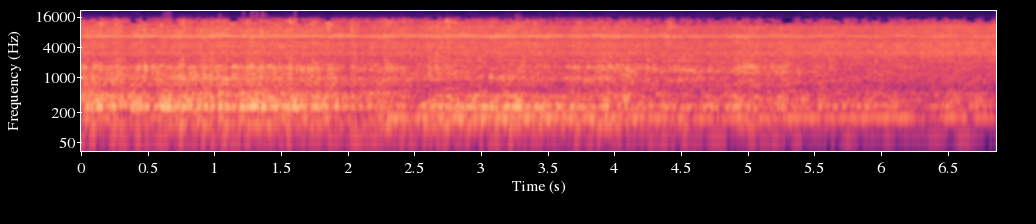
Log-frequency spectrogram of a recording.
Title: Rough idle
